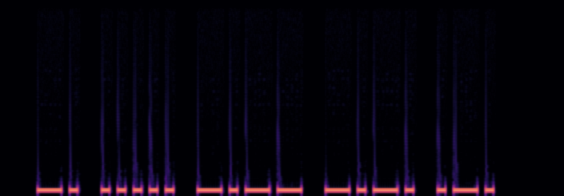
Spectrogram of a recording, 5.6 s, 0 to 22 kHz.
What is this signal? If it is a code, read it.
Morse code, heard as a keyed tone, about 15 wpm, 700 Hz. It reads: N5YCR
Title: USA Call Signs - 5 Characters - Repeated 2x - 15wpm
